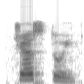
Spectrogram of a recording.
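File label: "чӧстуй", Komi, female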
